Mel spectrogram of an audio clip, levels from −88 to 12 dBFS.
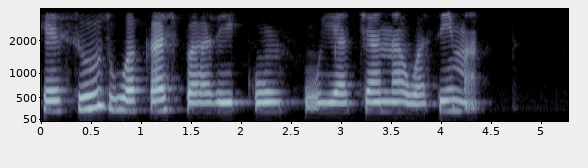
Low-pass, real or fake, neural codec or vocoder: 3.6 kHz; real; none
